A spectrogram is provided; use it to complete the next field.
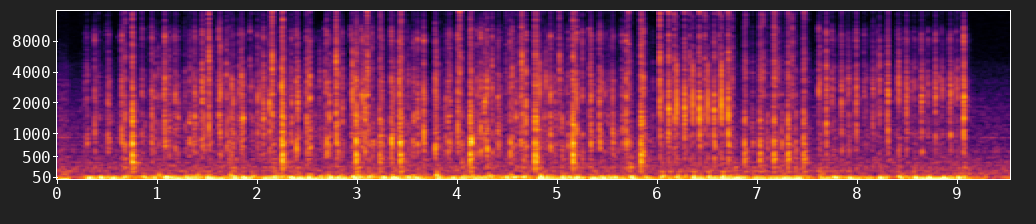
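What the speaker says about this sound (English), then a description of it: "Here's a quick sound test of the Logitech G213." Steady typing on a Logitech G213 membrane gaming keyboard, rapid soft key clicks in a continuous close-up stream with brief pauses, then stopping near the end.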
